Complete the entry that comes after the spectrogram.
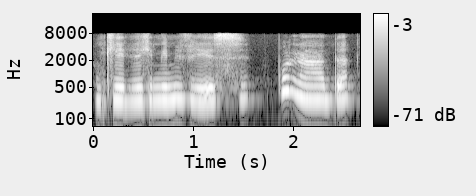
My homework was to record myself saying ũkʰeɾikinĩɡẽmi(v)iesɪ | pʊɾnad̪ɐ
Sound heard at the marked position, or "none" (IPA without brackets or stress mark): v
